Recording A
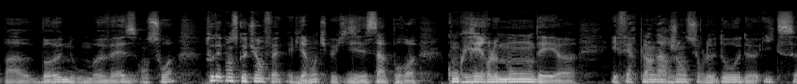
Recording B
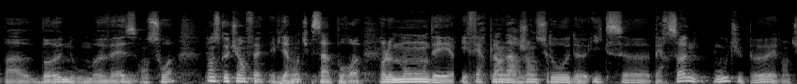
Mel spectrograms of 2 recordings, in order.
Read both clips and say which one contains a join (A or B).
B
